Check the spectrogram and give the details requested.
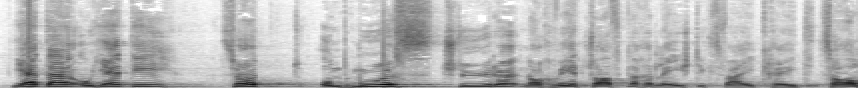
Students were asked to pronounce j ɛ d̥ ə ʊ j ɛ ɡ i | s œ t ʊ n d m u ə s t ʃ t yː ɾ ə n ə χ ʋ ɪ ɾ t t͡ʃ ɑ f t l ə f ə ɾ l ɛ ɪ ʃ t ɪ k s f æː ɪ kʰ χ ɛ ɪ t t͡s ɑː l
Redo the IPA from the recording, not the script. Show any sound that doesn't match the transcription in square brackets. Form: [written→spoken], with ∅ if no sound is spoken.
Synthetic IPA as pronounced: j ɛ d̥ ə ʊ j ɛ [ɡ→d] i | s œ t ʊ n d m u ə s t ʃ t yː ɾ ə n [ə→ɑ] χ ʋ ɪ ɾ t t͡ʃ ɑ f t l ə [f→χ] ə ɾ l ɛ ɪ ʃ t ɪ k s f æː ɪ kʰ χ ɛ ɪ t t͡s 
